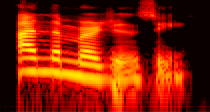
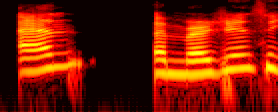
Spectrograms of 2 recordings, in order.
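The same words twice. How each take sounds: First: The n runs straight into emergency. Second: The n is kept apart from emergency. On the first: The speaker calls it right. "You combine the N with the E" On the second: The speaker calls it wrong. "instead of saying an emergency"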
